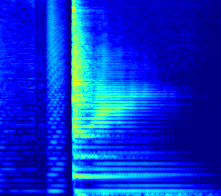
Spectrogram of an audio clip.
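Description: Electronic background music with a light beat, broken about three-quarters of a second in by a sudden loud hit whose tone rings on and slowly fades away.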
